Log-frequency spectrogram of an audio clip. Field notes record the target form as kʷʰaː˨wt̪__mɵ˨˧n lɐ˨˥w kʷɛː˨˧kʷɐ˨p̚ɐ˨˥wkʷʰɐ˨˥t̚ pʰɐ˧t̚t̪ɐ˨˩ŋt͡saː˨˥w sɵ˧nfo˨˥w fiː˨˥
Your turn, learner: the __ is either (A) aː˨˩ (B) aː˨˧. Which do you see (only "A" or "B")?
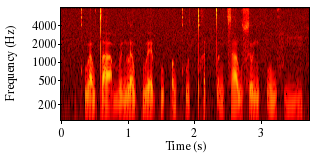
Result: A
